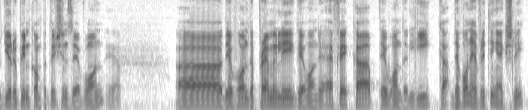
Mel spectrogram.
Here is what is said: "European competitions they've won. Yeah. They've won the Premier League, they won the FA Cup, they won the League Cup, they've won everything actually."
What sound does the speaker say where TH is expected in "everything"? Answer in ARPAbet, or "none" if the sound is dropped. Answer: T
